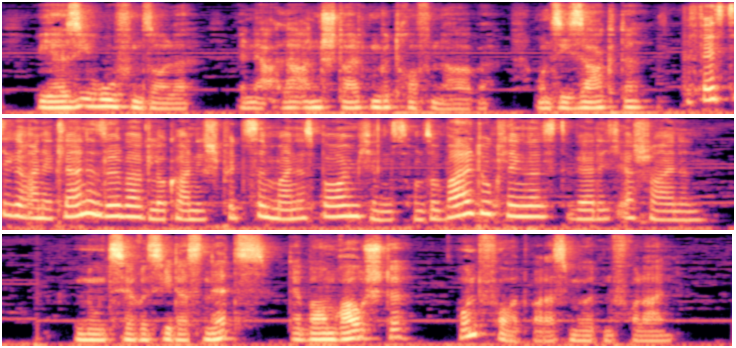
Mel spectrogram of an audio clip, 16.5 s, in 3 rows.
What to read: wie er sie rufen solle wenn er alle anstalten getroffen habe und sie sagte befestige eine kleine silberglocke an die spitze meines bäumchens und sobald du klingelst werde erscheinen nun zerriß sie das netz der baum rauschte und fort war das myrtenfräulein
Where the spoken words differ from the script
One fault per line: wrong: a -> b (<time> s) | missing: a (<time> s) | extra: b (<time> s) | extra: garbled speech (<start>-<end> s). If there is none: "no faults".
extra: ich (10.0 s)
